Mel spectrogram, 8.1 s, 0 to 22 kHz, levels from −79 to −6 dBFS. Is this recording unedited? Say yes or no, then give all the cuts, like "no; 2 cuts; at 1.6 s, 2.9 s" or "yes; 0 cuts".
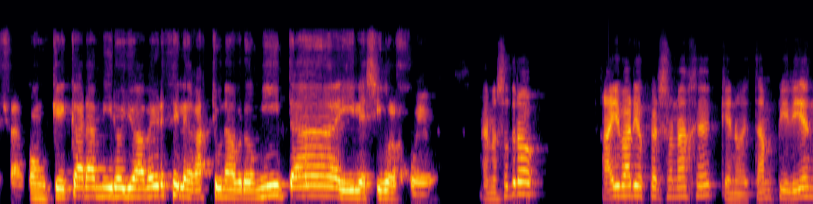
yes; 0 cuts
